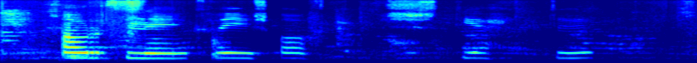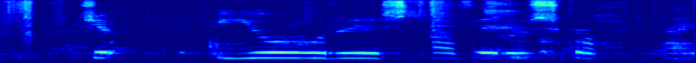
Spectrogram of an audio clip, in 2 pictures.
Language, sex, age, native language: Icelandic, male, 11, Icelandic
